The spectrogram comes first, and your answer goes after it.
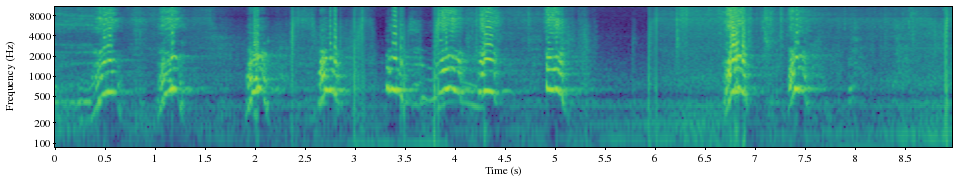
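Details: Backyard dog barking at night at a raccoon it found, which jumped off the deck and safely fled; steady series of single loud barks, roughly one every half second to second, with short gaps.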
